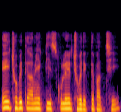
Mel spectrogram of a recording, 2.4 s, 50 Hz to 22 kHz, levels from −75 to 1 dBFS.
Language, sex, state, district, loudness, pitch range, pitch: Bengali, male, West Bengal, Alipurduar, -15 LUFS, 135-155 Hz, 145 Hz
